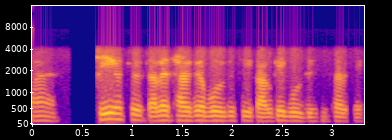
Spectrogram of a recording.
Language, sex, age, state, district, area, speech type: Bengali, male, 18-30, West Bengal, Alipurduar, rural, conversation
